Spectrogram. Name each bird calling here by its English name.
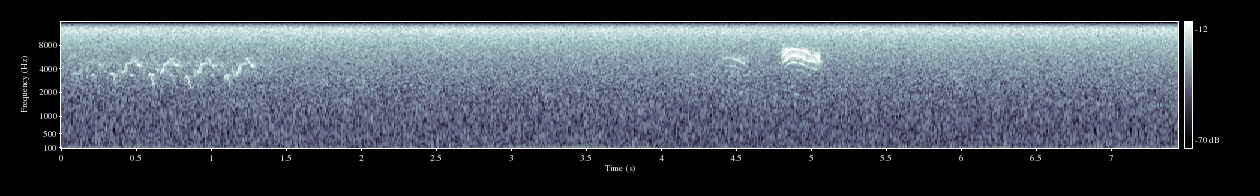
Hawaii Amakihi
